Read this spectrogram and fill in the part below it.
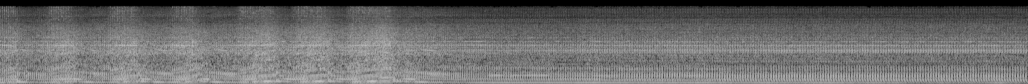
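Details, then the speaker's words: Ryobi S430 30cc four-stroke overhead-cam string trimmer engine, removed and mounted on a wooden stand: a few quick revs, then it settles into a smooth, even high idle with no knocks or misses, a healthy engine. "so now we're go ahead and we'll get this engine start it up so you can see it run"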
